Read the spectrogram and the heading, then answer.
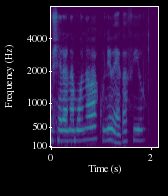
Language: Kikuyu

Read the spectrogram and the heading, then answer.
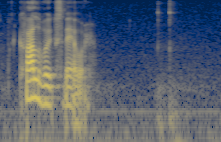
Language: Faroese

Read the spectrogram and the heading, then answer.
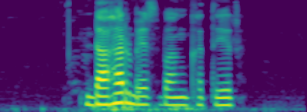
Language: Santali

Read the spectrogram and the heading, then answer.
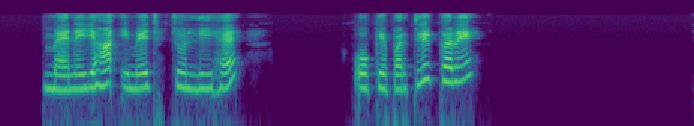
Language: Hindi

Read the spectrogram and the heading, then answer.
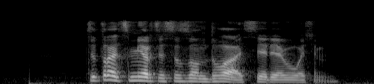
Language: Russian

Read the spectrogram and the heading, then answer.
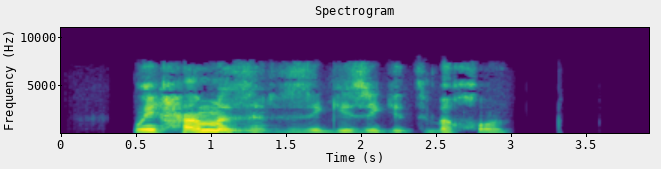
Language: Abkhazian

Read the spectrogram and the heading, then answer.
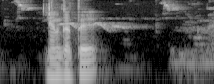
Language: Santali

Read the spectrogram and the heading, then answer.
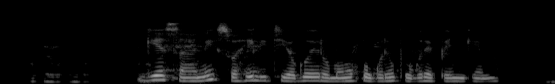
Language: Luo (Kenya and Tanzania)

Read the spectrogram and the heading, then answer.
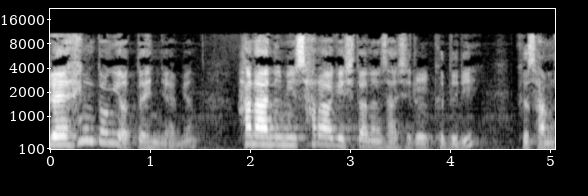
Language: Korean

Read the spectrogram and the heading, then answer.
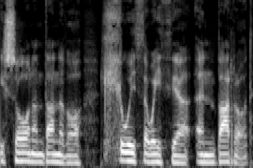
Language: Welsh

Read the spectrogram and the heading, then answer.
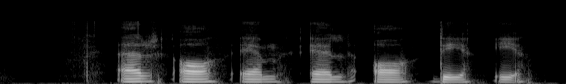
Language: Swedish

